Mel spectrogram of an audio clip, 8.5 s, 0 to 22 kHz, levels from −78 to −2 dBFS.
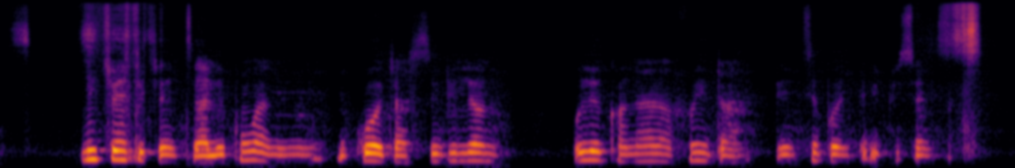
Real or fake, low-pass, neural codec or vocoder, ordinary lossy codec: fake; none; autoencoder, 48 kHz, 32 numbers a frame, DAC-VAE, trained on Japanese speech; none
